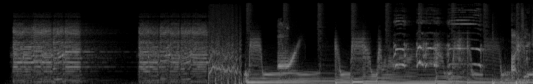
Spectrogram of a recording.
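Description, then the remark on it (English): A loud rooster crows twice in long harmonic calls, then a burst of springy cartoon boings and zany sound effects tumbles over a busy, bright musical backdrop. “You're going to hear a rooster. You're going to hear boings.”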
